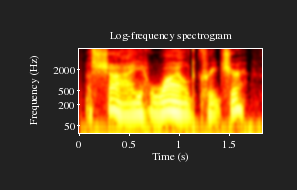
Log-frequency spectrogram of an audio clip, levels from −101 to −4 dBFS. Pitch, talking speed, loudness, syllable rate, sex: 120 Hz, 130 wpm, -17 LUFS, 3.9 syllables/s, male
